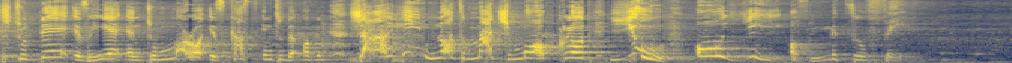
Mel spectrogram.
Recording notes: Preached At The Fountain Of Life Cathedral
